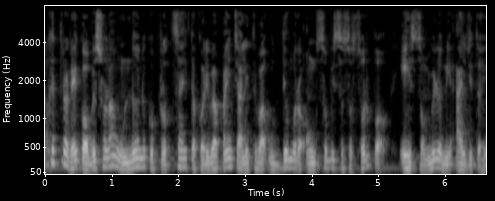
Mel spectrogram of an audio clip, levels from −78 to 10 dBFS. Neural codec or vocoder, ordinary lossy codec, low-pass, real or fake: none; none; 7.2 kHz; real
